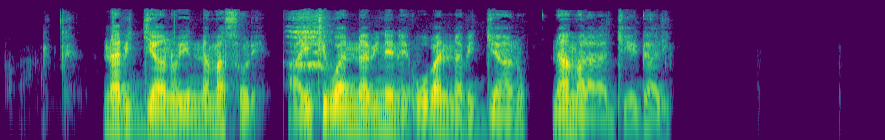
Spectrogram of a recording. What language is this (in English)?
Ganda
